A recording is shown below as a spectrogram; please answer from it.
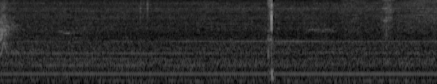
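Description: Steady low hum with a single held tone, and one light click a little past halfway.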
